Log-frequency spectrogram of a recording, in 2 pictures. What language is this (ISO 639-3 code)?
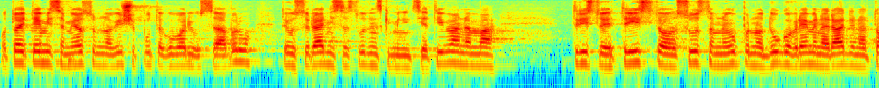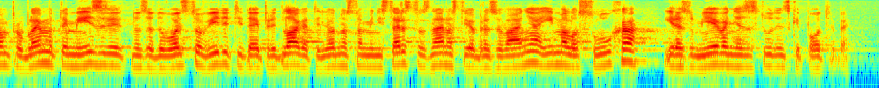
hrv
